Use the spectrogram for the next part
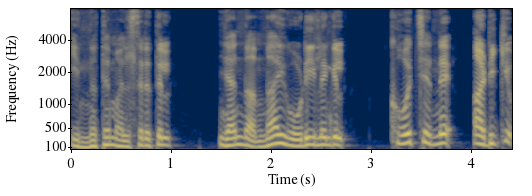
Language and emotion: Malayalam, fearful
